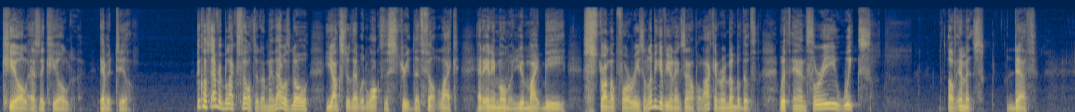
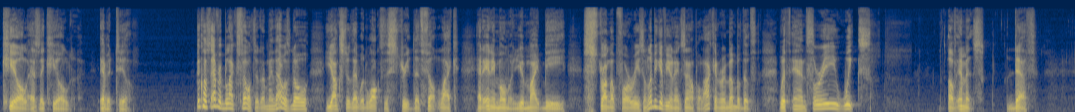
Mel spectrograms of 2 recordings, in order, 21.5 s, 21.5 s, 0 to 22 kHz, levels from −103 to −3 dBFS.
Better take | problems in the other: neither | none

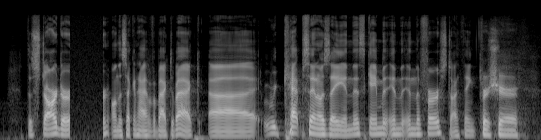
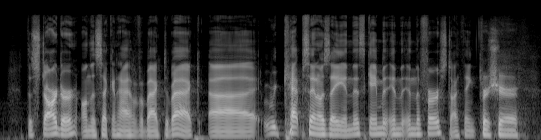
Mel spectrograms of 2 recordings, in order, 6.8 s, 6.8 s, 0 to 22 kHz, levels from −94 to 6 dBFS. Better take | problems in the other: second | audio freezing; at 1 s

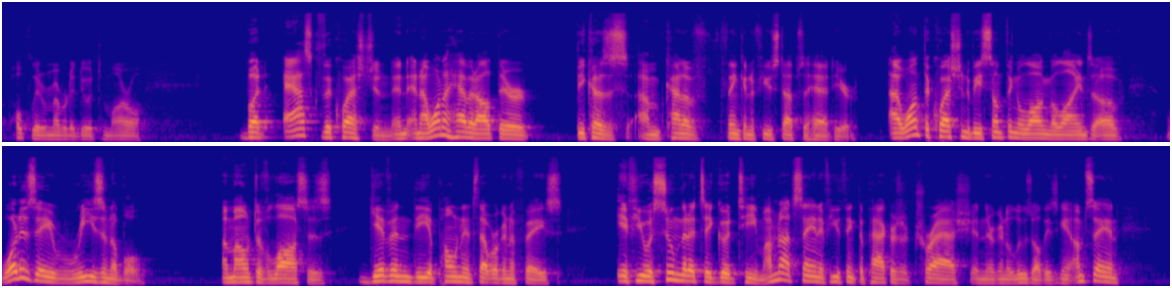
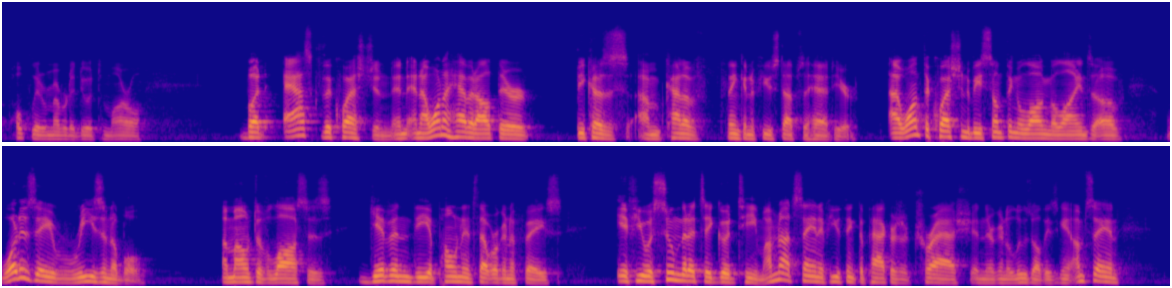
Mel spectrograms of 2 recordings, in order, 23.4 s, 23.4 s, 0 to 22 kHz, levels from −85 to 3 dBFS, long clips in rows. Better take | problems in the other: first | muffled; slightly; fading above 2.5 kHz

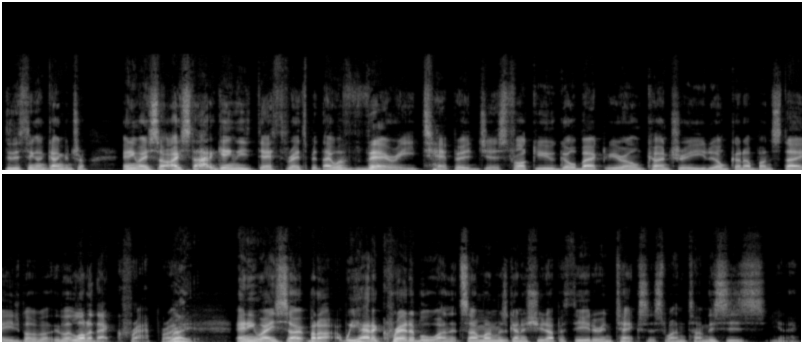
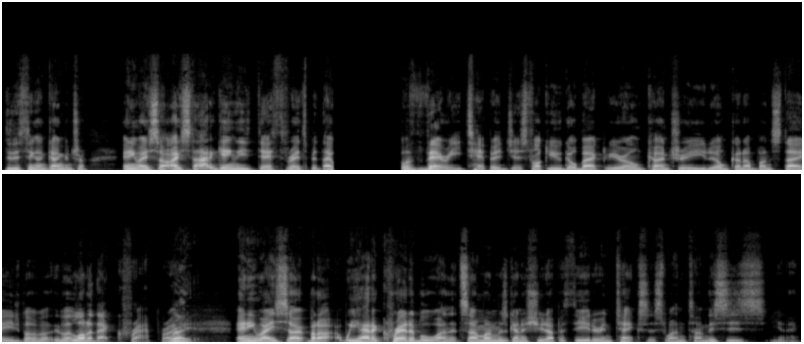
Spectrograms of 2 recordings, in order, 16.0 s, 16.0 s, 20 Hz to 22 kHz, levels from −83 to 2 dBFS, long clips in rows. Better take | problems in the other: first | audio freezing; at 3.5 s for 0.5 s

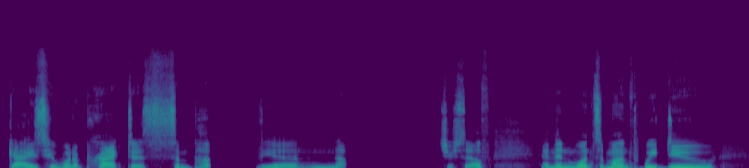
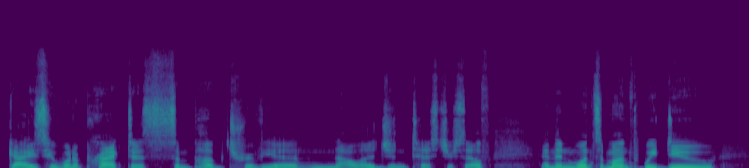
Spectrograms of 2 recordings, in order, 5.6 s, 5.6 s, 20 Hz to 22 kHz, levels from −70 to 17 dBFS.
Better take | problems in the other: second | audio cutting out; at 1.5 s and at 2.5 s for 0.5 s

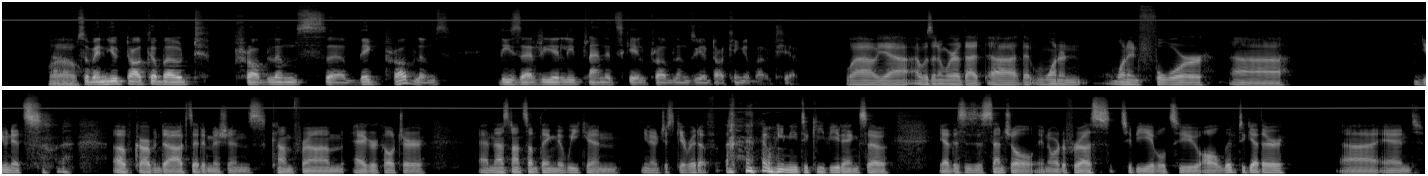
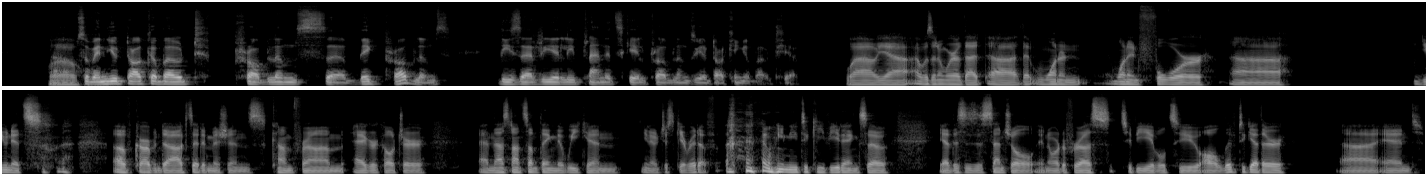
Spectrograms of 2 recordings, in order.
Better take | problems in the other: second | high-pitched whine; noticeable; throughout; 9 kHz, 15 dB below the speech

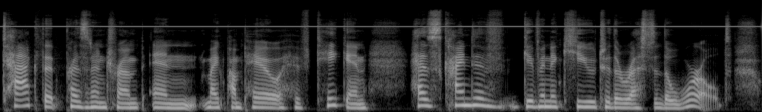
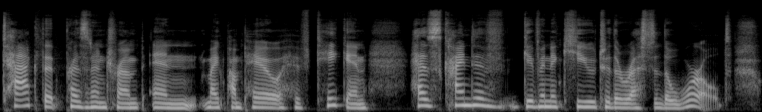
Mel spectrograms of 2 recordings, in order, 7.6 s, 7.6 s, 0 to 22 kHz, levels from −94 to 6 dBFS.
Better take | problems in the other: second | high-pitched whine; loud; throughout; 8 kHz, 7 dB below the speech

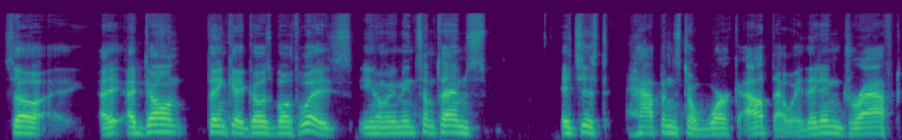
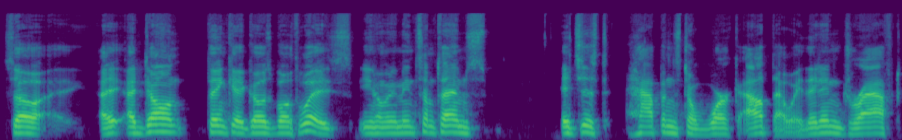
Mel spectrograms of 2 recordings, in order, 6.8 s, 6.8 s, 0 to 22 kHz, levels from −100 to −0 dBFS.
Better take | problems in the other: neither | none

